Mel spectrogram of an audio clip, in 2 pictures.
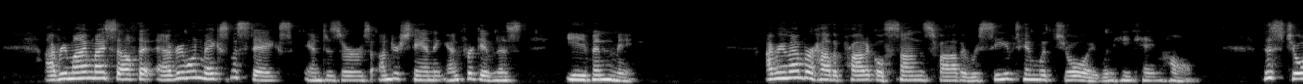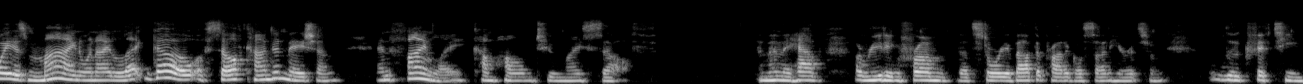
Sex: female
